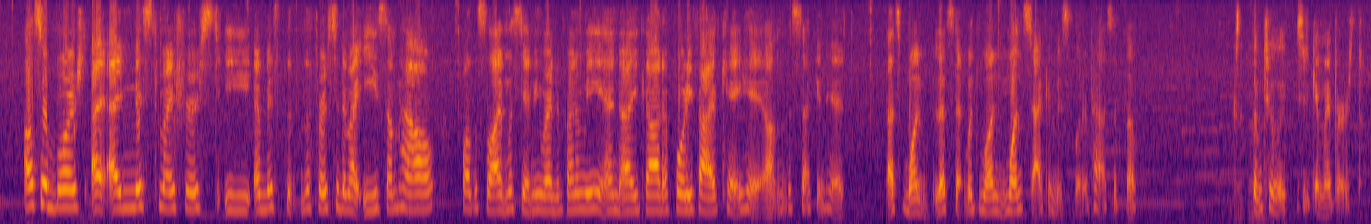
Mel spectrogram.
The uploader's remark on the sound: Random sounds in the background. Nobody knows how to keep their family quiet, apparently.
